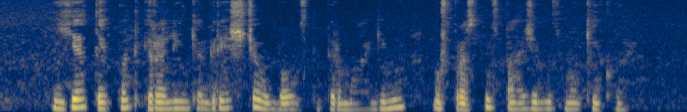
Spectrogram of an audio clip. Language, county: Lithuanian, Vilnius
